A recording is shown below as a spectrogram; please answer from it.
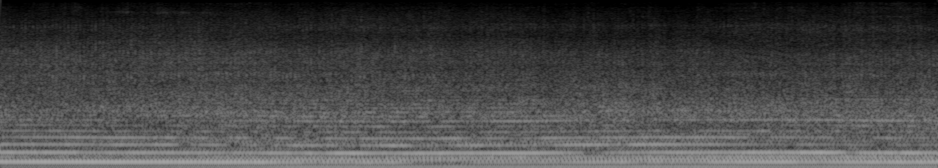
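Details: Free dump-picked self-propelled overhead-valve walk-behind mower, previously not running after sitting outside, running after carburetor cleaning and reinstall, fresh oil and gas, old filter, governor full throttle: smooth steady drone, even pitch, no hunting; normal running.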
